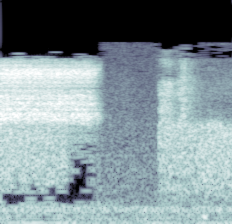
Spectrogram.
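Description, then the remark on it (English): Loud, harsh radio static hisses for under a second, cuts out briefly to a low murmur, then returns slightly softer. No voices. “Static across the USA. Is that how it sounds?”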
